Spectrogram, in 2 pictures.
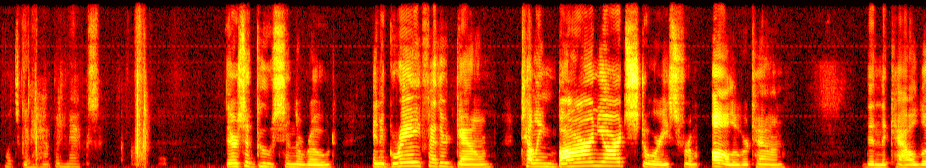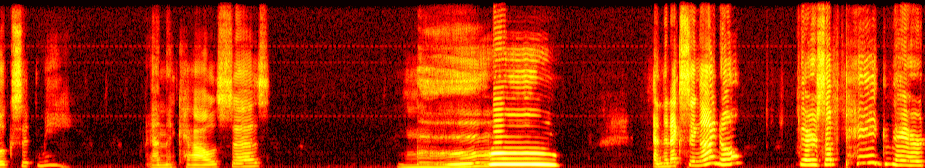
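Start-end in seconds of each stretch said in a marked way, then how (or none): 2.8-14.9 sing-song rhyming read-aloud, slow in places; storybook verse reading; reading to children. A narrator's reading. Reads rhyming picture book aloud. 16.5-18.5 big booming mooing cow, much louder; a cow's loud moo for the kids. Acted. Cow speaks in the story.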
